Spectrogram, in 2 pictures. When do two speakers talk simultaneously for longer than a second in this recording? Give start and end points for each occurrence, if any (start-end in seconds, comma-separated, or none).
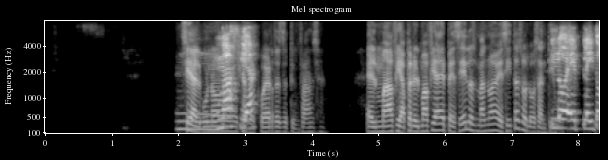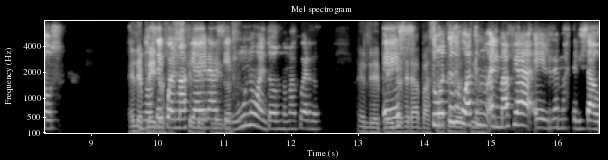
2.0-3.2, 9.7-11.3, 13.4-14.9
